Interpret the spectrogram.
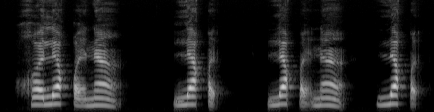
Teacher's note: قاف کی آواز لوٹ کر کے آ رہی ہے، واپس آ رہی ہے، یعنی دوہری آواز نکل رہی ہے۔ اسی طرح سے ان 5 حرفوں میں سے کسی بھی حرف پہ جب سکون ہوگا تو اس کے پڑھنے کا طریقہ یہ ہوگا، اور یہ جو آواز نکلے گی اس کو ہم قلقلہ کہتے ہیں۔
